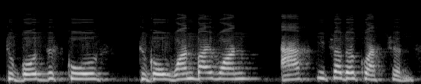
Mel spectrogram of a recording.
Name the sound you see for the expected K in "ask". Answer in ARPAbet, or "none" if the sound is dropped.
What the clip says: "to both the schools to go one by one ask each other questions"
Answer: K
